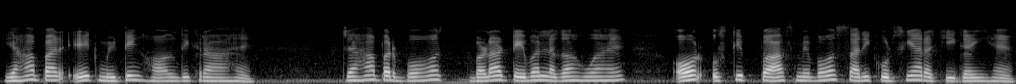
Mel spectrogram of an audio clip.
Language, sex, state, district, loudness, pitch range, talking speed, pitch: Hindi, female, Chhattisgarh, Rajnandgaon, -19 LUFS, 165-190 Hz, 155 wpm, 175 Hz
